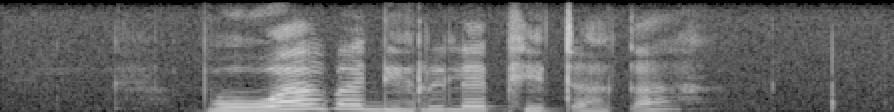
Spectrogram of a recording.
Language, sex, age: Northern Sotho, female, 23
